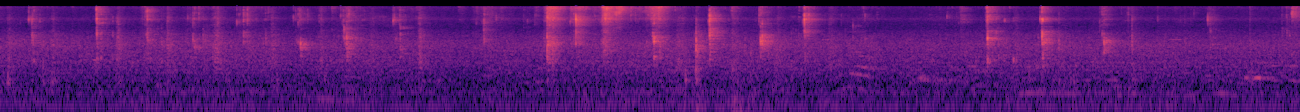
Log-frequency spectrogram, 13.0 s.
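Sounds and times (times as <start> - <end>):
person chewing food: 0.0 - 8.3, 9.5 - 13.0
wet mouth clicks and smacks: 1.0 - 8.2, 9.8 - 11.4.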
